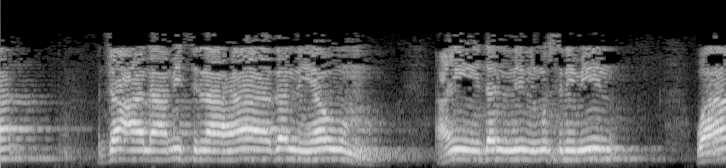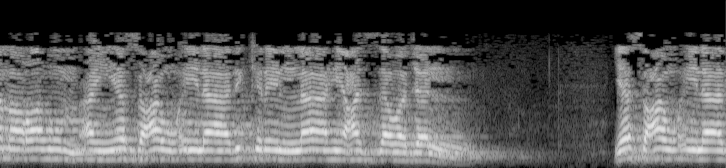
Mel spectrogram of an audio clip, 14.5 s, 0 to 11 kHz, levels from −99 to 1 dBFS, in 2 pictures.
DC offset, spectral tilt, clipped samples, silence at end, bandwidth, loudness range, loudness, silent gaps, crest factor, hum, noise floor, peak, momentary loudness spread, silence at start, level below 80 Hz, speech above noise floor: under 0.1%; -10 dB/octave; under 0.1%; 0 s; 5.8 kHz; 3 LU; -16 LUFS; none; 14 dB; none; -58 dBFS; -2 dBFS; 9 LU; 0 s; -76 dBFS; 43 dB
